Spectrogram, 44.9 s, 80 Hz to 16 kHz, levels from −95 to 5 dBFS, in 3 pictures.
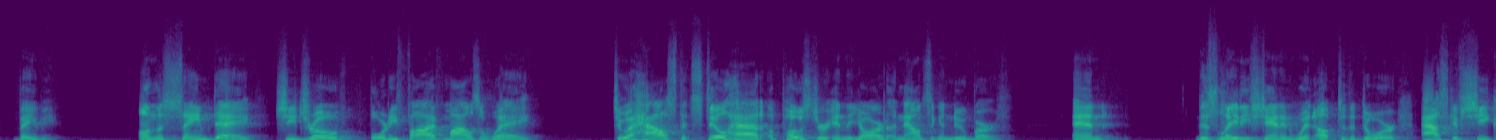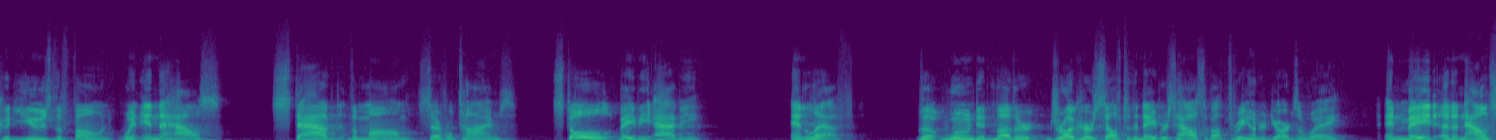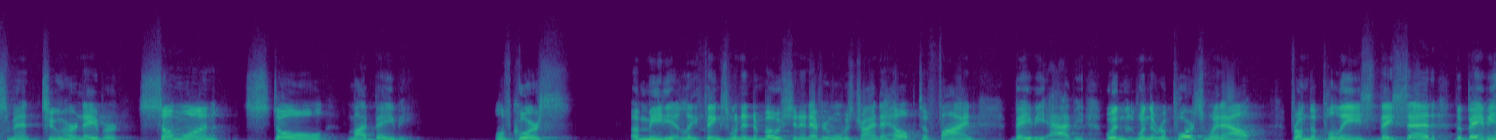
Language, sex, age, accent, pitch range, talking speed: English, male, 40-59, American, 180-230 Hz, 145 wpm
